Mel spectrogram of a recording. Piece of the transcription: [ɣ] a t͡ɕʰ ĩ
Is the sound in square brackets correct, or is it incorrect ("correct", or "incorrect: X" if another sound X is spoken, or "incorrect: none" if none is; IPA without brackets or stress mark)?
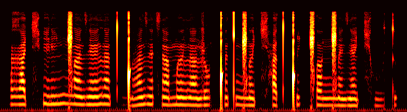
correct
